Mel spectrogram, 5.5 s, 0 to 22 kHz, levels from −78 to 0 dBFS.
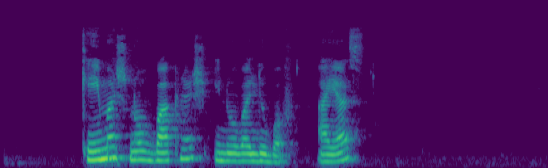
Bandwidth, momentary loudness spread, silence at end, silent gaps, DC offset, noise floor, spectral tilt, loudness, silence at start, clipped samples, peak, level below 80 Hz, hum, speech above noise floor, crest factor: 11 kHz; 12 LU; 1.9 s; none; under 0.1%; -71 dBFS; -6.5 dB/octave; -25 LUFS; 0.85 s; under 0.1%; -10 dBFS; -66 dBFS; none; 48 dB; 18 dB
